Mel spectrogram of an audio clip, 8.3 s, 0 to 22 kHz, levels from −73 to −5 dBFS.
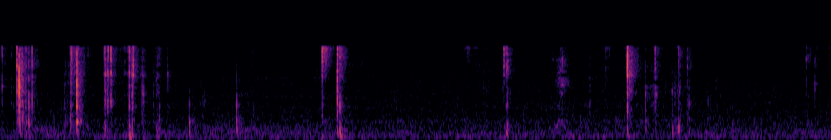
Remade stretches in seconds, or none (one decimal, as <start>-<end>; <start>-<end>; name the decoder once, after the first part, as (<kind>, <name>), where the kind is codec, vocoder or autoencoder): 1.2-1.8 (vocoder, Vocos); 3.2-6.8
